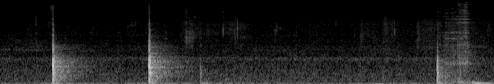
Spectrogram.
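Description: A knife cuts blemishes out of beetroot on a board, with three crisp chopping knocks, two close together and a third after a pause, plus faint scraping in a quiet room.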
